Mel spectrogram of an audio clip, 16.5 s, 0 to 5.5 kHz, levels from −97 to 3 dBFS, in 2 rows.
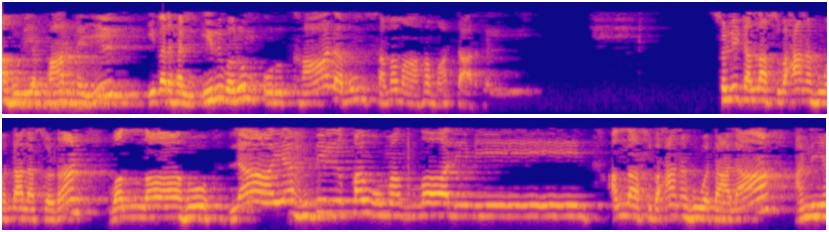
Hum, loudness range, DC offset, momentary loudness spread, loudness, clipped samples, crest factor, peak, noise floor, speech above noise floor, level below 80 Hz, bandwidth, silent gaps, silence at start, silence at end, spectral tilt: none; 8 LU; under 0.1%; 9 LU; -17 LUFS; under 0.1%; 18 dB; 0 dBFS; -81 dBFS; 65 dB; -72 dBFS; 4.6 kHz; none; 0 s; 0 s; -9 dB/octave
